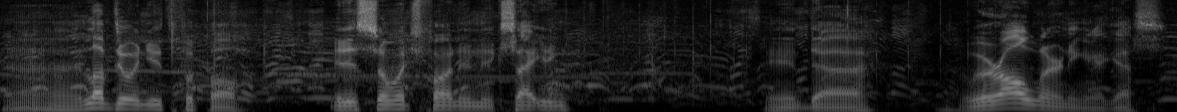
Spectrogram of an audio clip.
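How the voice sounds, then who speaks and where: The speaker goes at a fairly slow pace with long, frequent pauses and lively intonation. Noticeable background noise runs under the voice. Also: man, fairly low pitch for a man. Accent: Northeastern US. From US Northeast. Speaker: sports commentator. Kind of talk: live commentary.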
